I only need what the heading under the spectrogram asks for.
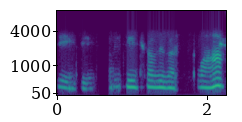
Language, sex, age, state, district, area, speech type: Hindi, female, 30-45, Madhya Pradesh, Seoni, urban, conversation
